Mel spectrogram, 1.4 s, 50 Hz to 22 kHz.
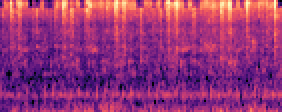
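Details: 1951 GMC Van Pelt fire engine, inline-six, on cold start after carb cleaner: low, steady, even idle rumble with no knocks or misses; running smoothly.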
